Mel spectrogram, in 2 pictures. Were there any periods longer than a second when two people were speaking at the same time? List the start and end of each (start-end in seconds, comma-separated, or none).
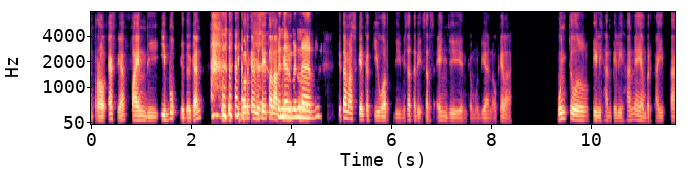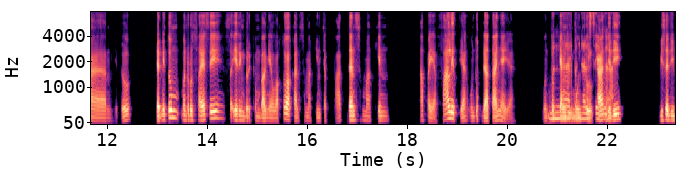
20.8-22.1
